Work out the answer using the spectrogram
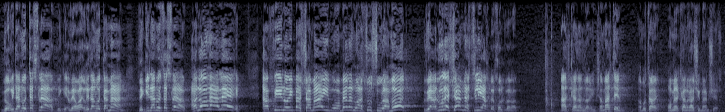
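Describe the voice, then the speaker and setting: A middle-aged rabbi teaches a Torah lesson in a high, bright voice. His tone is husky, with a gravelly edge. He keeps the listeners engaged with questions and moves between loud exclaims and low asides. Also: animated. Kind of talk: lively Torah lesson to a live group.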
